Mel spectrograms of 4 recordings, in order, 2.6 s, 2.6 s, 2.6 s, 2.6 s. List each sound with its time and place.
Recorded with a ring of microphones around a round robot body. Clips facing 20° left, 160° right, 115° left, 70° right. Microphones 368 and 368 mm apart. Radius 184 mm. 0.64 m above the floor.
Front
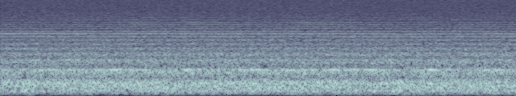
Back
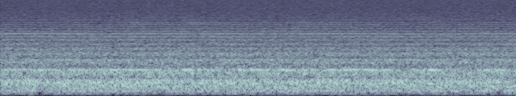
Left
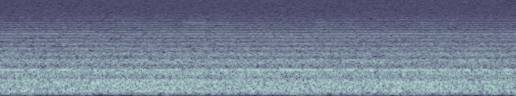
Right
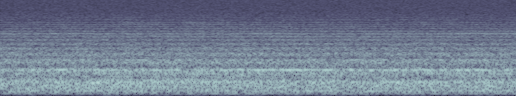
Only background noise.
